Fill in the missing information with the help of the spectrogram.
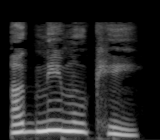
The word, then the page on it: ಅಗ್ನಿಮುಖ: agimukha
